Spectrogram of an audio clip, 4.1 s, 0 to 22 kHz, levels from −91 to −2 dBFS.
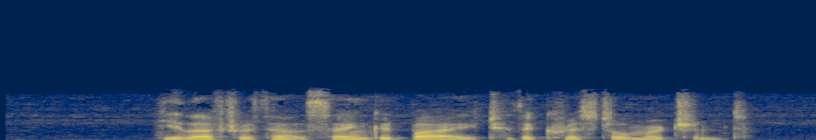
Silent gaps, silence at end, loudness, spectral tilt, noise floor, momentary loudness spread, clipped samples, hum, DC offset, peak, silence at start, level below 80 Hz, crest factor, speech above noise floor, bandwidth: none; 0.35 s; -21 LUFS; -4.5 dB/octave; -63 dBFS; 7 LU; under 0.1%; none; under 0.1%; -2 dBFS; 0.8 s; -62 dBFS; 20 dB; 42 dB; 8.2 kHz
